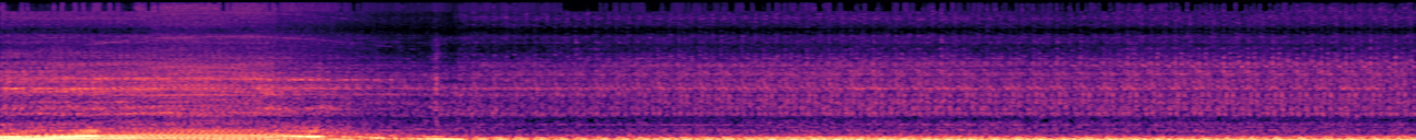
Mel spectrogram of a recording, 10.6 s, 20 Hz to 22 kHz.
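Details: 1999 Ford F250 7.3L diesel with ZF6 manual, shifter removed; unknown driveline noise only in gear under load, not in neutral, same in 2WD, 4WD or 4x4 low; revs fall from hard pull to low rumble with uneven knock about three per second.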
